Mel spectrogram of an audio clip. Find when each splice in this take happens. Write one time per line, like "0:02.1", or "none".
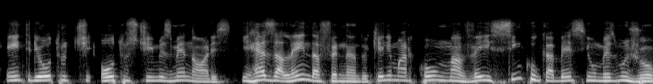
0:02.4
0:05.4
